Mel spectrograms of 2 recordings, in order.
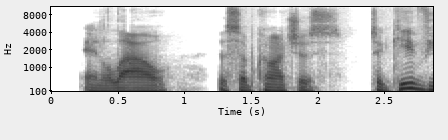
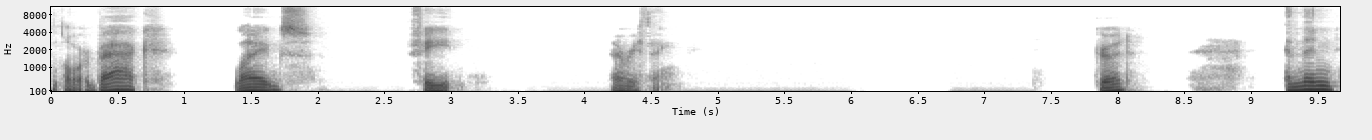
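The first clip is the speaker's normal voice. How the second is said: guided meditation. Acted. Continues the relaxation induction.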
